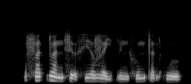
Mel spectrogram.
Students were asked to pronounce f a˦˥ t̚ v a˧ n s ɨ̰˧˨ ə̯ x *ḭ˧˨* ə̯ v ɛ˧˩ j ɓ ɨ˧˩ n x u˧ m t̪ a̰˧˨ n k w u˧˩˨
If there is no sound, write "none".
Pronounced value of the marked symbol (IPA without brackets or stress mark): i˧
